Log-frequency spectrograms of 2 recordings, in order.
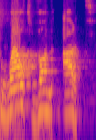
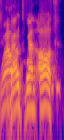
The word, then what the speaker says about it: Wout van Aert: John, it's Wout van Aert. That's it. Wout van Aert.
